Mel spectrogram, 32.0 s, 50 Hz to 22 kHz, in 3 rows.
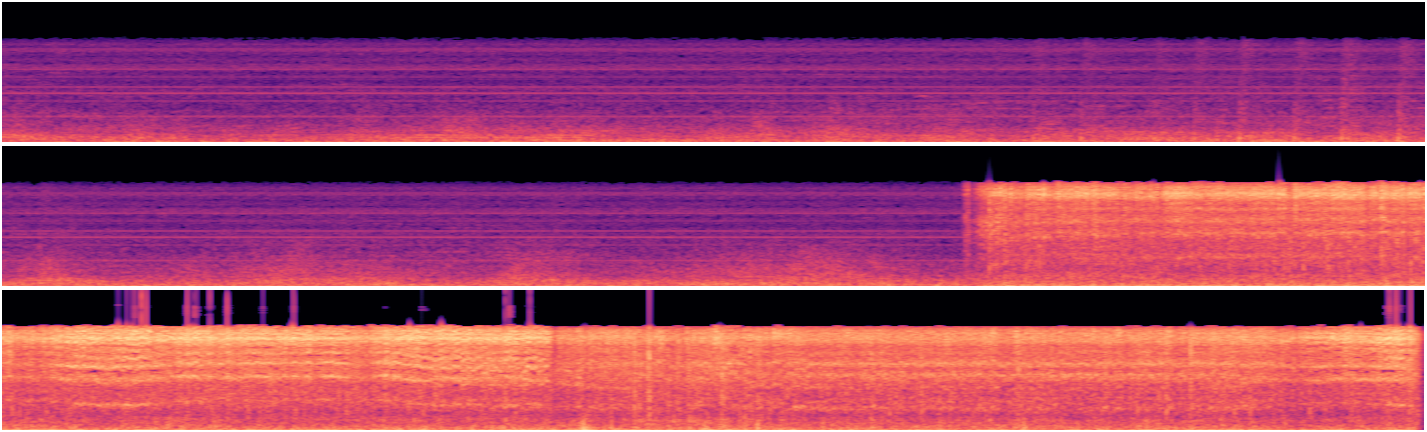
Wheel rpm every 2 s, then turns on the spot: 0, 0, 0, 0, 0, 0, 0, 0, 0, 80, 230, 220, 230, 210, 200, 190.
none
